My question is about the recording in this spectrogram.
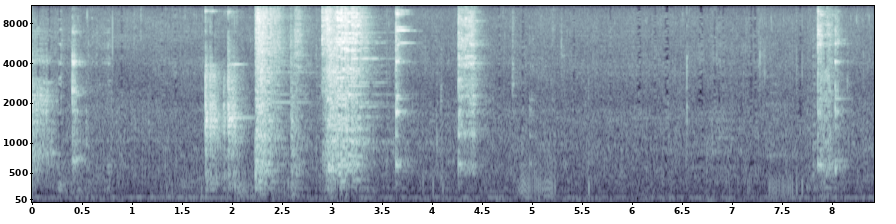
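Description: Steel ladle clinking and scraping against the inside of a pressure cooker pot while scooping out boiled chickpeas: a handful of short clanks and scrapes, bunched in the first half.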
